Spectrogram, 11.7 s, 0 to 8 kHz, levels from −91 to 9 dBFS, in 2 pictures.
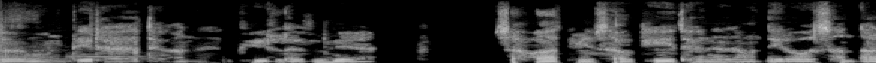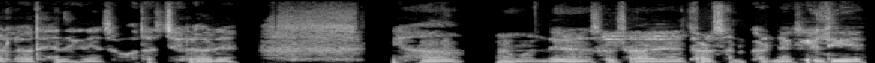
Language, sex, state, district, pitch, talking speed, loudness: Hindi, male, Bihar, Vaishali, 115 Hz, 165 wpm, -21 LUFS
